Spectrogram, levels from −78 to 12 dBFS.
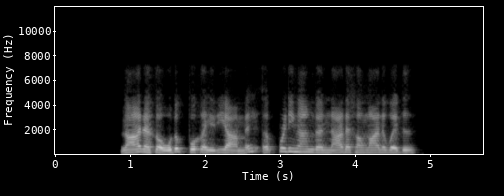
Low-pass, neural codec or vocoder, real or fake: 7.2 kHz; codec, 16 kHz, 0.5 kbps, FunCodec, trained on Chinese and English, 25 frames a second; fake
